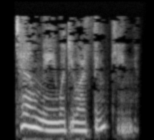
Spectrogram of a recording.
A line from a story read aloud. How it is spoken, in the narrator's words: Ming said, her voice full of velvet persuasion, a vampire mesmerism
